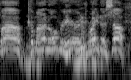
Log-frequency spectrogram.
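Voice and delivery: put-on older woman hollering, very high and loud. Retelling how a lady across the street called out during a walk: imitating an older lady yelling. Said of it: "older lady, yells".

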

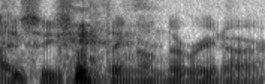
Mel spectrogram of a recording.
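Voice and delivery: deep, soft radio-announcer delivery. Voicing the radar guy for friends, NPR radio announcer voice. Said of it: "It's like an NPR radio announcer".

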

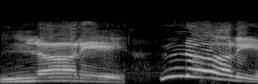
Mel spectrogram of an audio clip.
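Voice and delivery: put-on yelling. Telling a story about a movie scene and acting out what a character shouted while firing, imitating someone yelling. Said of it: "It's like he's a Dalek".

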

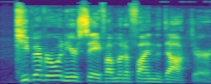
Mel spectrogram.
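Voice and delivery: high-pitched shouted voice. Voicing a character shouting to Carrie in a bar: in-character shout. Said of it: "Travis shouts to Carrie".

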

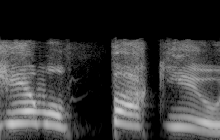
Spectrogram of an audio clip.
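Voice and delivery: angry screaming, pitched way up, very high. Retelling a stranger yelling back at the girlfriend, retelling a screaming yell. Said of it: "in a screaming match with some dude".

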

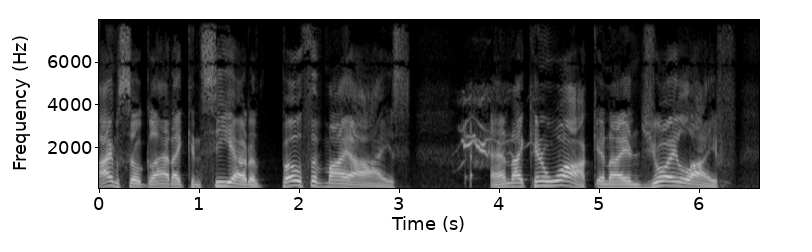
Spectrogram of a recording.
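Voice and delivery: high, drawn-out, plucky 1930s newsboy voice. Continuing the joke about the young character: 1930s newsboy voice. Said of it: "talking like it's the nineteen thirties".

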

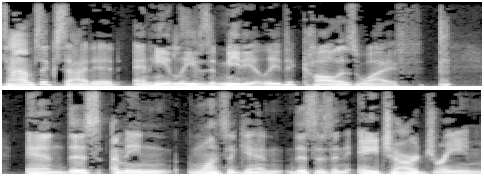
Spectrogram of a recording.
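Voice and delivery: ordinary talk

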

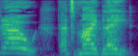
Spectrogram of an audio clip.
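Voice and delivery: very high, very loud, drawn-out anguished scream. Voicing a character who rushes forward for her blade: screaming. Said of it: "screams out".

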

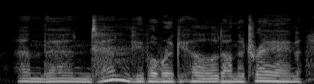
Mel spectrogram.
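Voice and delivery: mock breathy delivery. The speaker imitates a network colleague reading a story, intentionally breathy voice. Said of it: "in an intentionally breathy way".

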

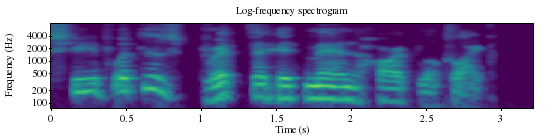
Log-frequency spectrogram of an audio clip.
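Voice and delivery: polished, refined, sophisticated put-on English accent. Retelling a producer's phone question, imitating an English accent. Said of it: "he had this English accent".

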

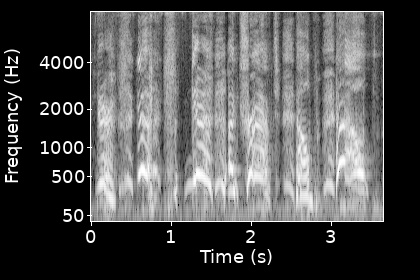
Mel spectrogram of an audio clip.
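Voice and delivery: very high, very slow, drawn-out, frantic cries. Trapped character tells his companion he is panicking, panicking and crying for help. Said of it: "I'm panicking".

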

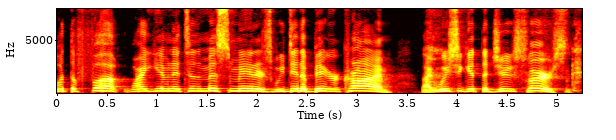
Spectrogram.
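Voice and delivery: high, loud, outraged and indignant voice. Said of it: "everyone in the felony cell was like".

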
